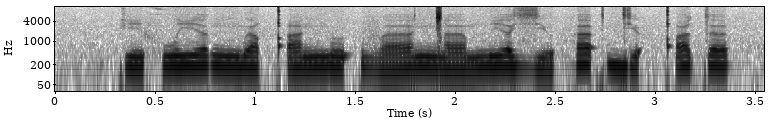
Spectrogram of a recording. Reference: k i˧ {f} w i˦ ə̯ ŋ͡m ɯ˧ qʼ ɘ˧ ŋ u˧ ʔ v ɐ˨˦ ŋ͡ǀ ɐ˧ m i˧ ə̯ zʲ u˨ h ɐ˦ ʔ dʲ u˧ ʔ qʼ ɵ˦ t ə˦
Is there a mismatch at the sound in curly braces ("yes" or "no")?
no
